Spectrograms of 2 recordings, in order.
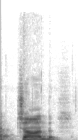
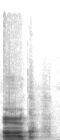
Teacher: चांद बिंदी हो, ये मुंह और नाक दोनों से बोला जाता है। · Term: अनुनासिक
